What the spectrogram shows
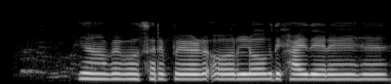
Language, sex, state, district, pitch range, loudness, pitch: Hindi, female, Bihar, Saran, 235-245 Hz, -17 LUFS, 240 Hz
